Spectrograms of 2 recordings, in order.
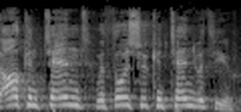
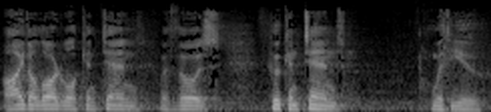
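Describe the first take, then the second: First: Proclaiming. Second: Low, soft and slow; soft, low, slow reverent promise; hushed. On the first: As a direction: ring it out as God's promise. Declaring God's promise at peak. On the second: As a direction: drop it to a hush, each word weighed. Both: Acted.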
